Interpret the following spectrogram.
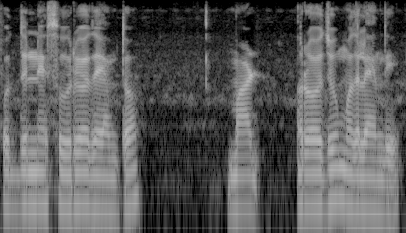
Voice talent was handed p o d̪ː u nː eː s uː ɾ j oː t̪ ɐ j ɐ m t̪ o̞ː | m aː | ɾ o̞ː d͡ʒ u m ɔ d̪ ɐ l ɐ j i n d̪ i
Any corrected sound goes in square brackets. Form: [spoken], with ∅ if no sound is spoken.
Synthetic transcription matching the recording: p o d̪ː u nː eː s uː ɾ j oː [d̪] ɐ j ɐ m t̪ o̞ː | m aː | ɾ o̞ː d͡ʒ u m ɔ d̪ ɐ l ɐ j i n d̪ i

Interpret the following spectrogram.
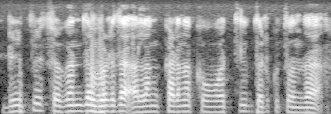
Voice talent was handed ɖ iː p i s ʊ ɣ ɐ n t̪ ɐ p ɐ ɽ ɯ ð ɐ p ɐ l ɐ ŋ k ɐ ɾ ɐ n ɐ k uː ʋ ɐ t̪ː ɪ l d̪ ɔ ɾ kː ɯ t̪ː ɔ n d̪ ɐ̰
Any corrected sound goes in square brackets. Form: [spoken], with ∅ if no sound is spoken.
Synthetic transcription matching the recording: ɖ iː p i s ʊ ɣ ɐ n [d̪] ɐ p ɐ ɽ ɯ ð ɐ [ʔ] ɐ l ɐ ŋ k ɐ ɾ ɐ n ɐ k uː ʋ ɐ t̪ː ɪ l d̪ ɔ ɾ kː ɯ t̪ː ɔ n d̪ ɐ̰

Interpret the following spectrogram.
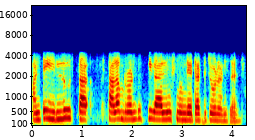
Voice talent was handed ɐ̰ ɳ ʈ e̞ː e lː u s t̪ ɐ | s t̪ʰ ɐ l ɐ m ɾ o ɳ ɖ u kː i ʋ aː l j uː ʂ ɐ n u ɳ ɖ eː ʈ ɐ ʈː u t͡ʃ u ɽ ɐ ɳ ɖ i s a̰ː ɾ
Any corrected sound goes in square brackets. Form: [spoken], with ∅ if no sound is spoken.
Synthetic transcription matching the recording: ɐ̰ ɳ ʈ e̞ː [i] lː u s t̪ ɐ | s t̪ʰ ɐ l ɐ m ɾ o ɳ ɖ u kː i ʋ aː l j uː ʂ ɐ n u ɳ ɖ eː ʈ ɐ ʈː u t͡ʃ [uː] ɽ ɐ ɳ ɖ i s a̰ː ɾ

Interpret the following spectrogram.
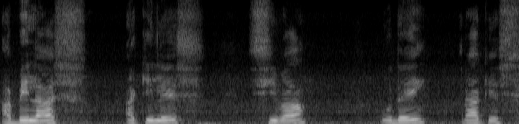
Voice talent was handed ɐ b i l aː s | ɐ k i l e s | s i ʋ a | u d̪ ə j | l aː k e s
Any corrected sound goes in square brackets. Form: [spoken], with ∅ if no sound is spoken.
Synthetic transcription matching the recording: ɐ b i l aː s | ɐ k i l e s | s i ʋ a | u d̪ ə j | [ɾ] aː k e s

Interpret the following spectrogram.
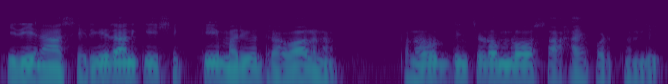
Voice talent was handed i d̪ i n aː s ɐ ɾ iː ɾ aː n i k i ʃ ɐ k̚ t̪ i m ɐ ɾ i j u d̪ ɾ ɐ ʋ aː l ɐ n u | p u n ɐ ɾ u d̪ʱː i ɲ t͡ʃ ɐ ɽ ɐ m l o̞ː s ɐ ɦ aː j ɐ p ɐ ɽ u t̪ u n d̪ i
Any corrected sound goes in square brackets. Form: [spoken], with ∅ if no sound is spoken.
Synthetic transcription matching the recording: i d̪ i n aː [ʃ] ɐ ɾ iː ɾ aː n i k i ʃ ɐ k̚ t̪ i m ɐ ɾ i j u d̪ ɾ ɐ ʋ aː l ɐ n u | p u n ɐ ɾ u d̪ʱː i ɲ t͡ʃ ɐ ɽ ɐ m l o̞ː s ɐ ɦ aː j ɐ p ɐ ɽ u t̪ u n d̪ i

